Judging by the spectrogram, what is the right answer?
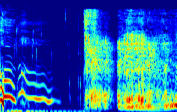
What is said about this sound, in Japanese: まだ出る。おなら、止まらない。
